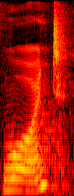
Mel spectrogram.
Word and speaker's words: weren't: But in British, generally R is silent, like daughter, daughter, no R.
